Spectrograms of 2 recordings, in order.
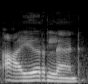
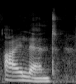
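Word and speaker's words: Ireland: Please remember इस word की pronunciation में हमने आर वर्ड नहीं बोलना. इट इज़ नॉट आयरलैंड, इट इज़ आइलैंड.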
